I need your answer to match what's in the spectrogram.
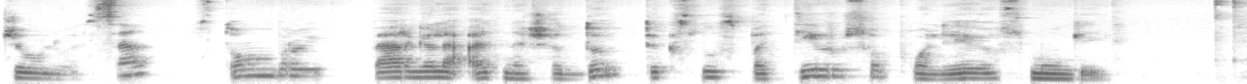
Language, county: Lithuanian, Vilnius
